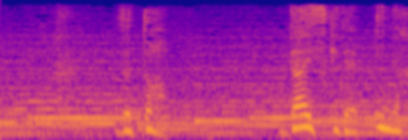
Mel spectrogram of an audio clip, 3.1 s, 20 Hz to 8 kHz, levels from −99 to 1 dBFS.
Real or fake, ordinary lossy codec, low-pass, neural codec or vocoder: real; MP3, 32 kbps; 7.2 kHz; none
